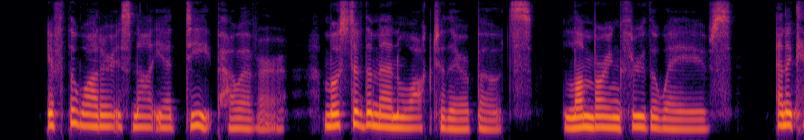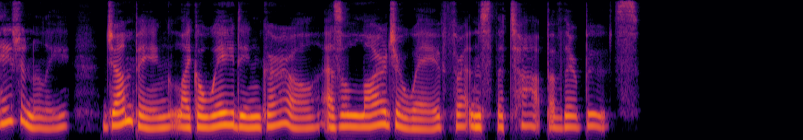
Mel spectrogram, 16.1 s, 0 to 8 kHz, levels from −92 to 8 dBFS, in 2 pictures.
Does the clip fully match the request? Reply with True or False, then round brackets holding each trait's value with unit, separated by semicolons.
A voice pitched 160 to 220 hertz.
True (190 Hz)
